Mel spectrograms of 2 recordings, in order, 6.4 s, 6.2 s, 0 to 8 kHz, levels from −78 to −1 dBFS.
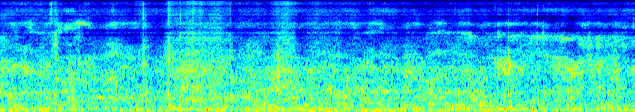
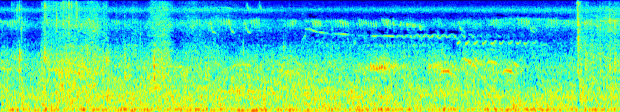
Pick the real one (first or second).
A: second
